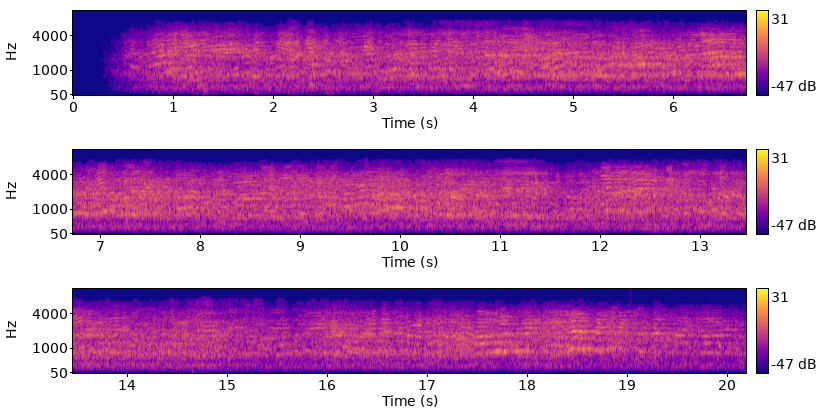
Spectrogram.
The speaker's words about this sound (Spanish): Y parecía que era el día del presidente. ¿Sí? Lo fueron a felicitar y, coreaban que es un honor. Mira, mira.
